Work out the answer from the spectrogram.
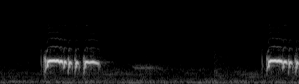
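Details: Local zebra dove with a big, lively voice, used as a decoy. A full coo rises, then breaks into rapid pulses and ends on a held note. A second coo begins at the close, with quiet background between them.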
